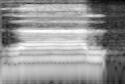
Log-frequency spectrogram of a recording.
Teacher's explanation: زبان کو دانتوں کے نیچے لے کر آنا ہے، تھوڑا سا باہر کی طرف، تھوڑا سا دانتوں کے نیچے آ جائیں، ذال، ٹھیک ہے۔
